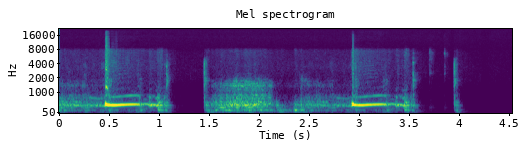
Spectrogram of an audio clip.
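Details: Lung recording played as an exam listening exercise: noisy breaths with a musical, whistling tone rising slightly, typical of wheezing.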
